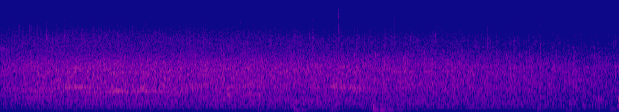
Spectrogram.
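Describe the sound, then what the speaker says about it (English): At Hazen High School's commencement ceremony, an audience applauds in a broad, continuous wash of clapping that sounds somewhat distant and soft, tapering slightly toward the end. "If we could please give them a round of applause."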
